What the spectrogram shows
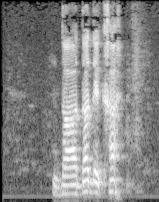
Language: Domaaki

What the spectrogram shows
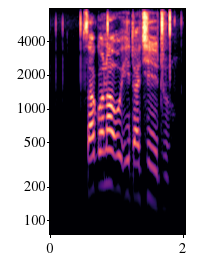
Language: Venda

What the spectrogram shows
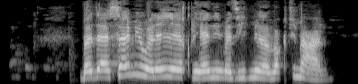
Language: Arabic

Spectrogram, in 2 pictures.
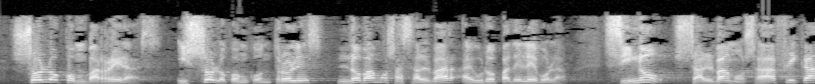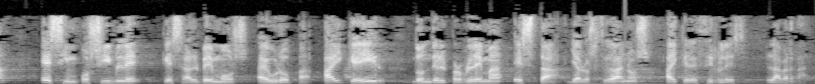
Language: Spanish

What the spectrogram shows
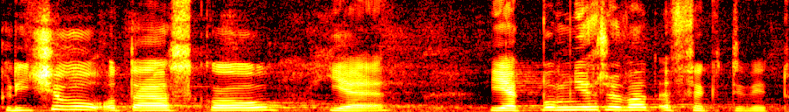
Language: Czech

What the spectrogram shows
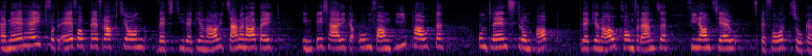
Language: Swiss German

